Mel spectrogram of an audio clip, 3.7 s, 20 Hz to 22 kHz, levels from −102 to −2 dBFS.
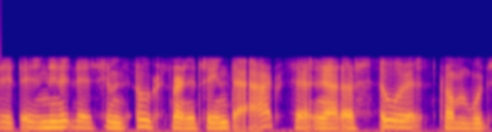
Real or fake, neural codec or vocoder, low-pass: fake; autoencoder, 22.05 kHz, a latent of 192 numbers a frame, VITS, trained on many speakers; 3.6 kHz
